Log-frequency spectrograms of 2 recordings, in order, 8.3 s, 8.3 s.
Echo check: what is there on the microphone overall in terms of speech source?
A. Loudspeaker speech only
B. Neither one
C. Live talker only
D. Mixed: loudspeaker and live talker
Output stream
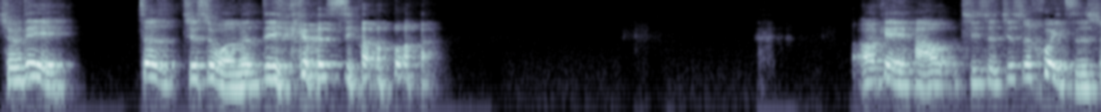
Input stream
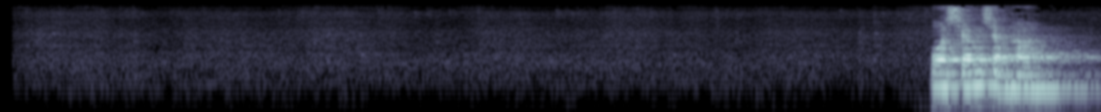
C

